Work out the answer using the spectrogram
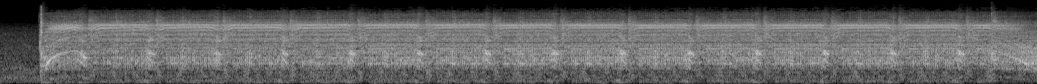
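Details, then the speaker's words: Chevy 250 inline six cranking on a compression test: steady, even starter churn with regular compression pulses and no drag; 160 psi on cylinder 1, around 170-175 psi elsewhere; healthy compression. "okay woo that is pretty good compression 160 PSI on number one that is really good"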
